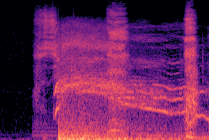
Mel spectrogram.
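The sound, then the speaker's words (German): A single loud, sustained scream from one person somewhere in a house, starting abruptly and holding a high, strained pitch for about two seconds before breaking off, with faint breathy noise around it. “Bob brauchte ein paar Sekunden, bis ihm klar war, was dieser Schrei bedeutete.”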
